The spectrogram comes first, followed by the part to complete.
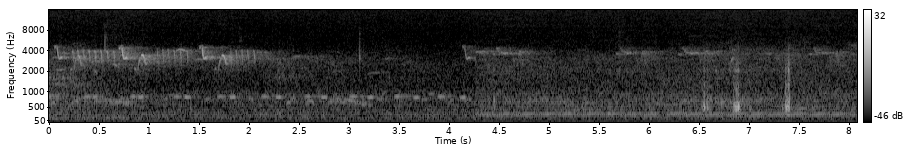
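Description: Faint outdoor garden ambience with soft, repeated high bird chirps in the first couple of seconds. A low steady hum joins about halfway through, and a few soft clicks come near the end.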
